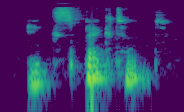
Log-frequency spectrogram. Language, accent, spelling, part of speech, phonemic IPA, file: English, Southern England, expectant, adjective / noun, /ɪkˈspɛktənt/, LL-Q1860 (eng)-expectant.wav
- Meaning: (adjective) 1. Marked by expectation 2. Pregnant 3. Awaiting the effects of nature, with little active treatment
